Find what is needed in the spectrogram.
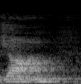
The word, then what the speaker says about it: Jan: And so John Huss, and his name is spelled like Jan, like from the Brady Bunch, Jan, but his name is John.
